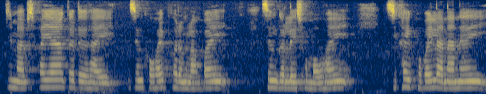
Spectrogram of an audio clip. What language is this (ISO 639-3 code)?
brx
